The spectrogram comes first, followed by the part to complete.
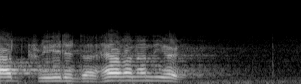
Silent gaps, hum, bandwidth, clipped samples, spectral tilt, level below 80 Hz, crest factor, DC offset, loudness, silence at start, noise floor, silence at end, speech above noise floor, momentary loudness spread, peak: none; none; 5.2 kHz; under 0.1%; -8 dB/octave; -52 dBFS; 16 dB; under 0.1%; -19 LUFS; 0 s; -49 dBFS; 0.9 s; 30 dB; 9 LU; -4 dBFS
